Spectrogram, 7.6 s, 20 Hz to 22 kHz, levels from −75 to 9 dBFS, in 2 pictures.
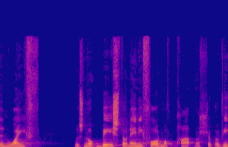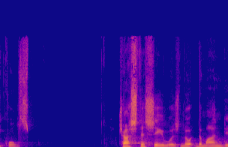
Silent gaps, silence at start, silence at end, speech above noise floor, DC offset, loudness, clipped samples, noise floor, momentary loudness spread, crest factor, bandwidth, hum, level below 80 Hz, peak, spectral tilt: none; 0 s; 0 s; 50 dB; under 0.1%; -22 LUFS; under 0.1%; -72 dBFS; 14 LU; 22 dB; 17 kHz; none; -68 dBFS; -2 dBFS; -3.5 dB/octave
